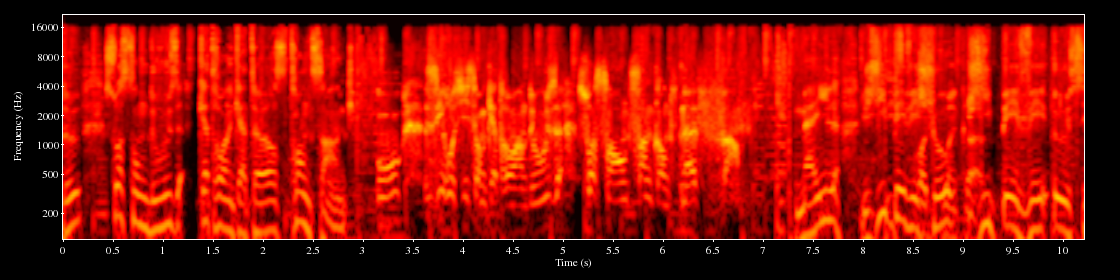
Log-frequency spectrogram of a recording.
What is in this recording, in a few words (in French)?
Spot Assurance, publicite; First Reunion; SRCA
